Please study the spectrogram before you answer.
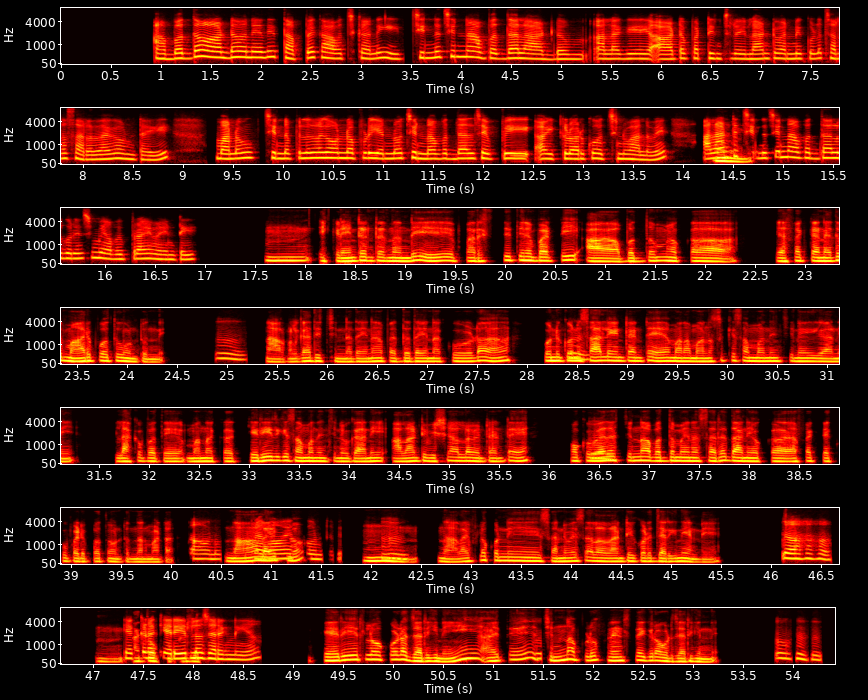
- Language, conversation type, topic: Telugu, podcast, చిన్న అబద్ధాల గురించి నీ అభిప్రాయం ఏంటి?
- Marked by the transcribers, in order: in English: "ఎఫెక్ట్"; in English: "నార్మల్‌గా"; in English: "కెరీర్‌కి"; in English: "ఎఫెక్ట్"; in English: "లైఫ్‌లో"; in English: "లైఫ్‌లో"; in English: "కెరియర్‌లో"; in English: "కేరియర్‌లో"; in English: "ఫ్రెండ్స్"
